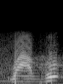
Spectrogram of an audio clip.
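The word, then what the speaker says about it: وضوء: waduakum tempat wudu kalian Wadu bacanya bukan wudu Wadu tempat wudu yajmaullahu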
